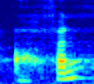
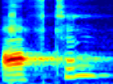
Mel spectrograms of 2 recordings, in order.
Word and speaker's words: often: Often. some people are pronouncing it like often and some like often. And I heard both of them as correct.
